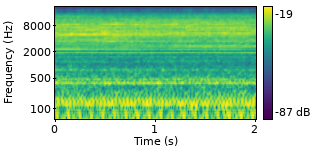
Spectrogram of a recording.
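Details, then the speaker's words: Electric fuel pump on a Jaguar AJ30 3-litre V6-swapped MGB GT, running after a melted 30 amp fuse was replaced; quiet steady hum with faint even whine, no stutter: pump doesn't sound broken, cause of blown fuse still under investigation. "pump. Doesn't sound like it's broken."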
